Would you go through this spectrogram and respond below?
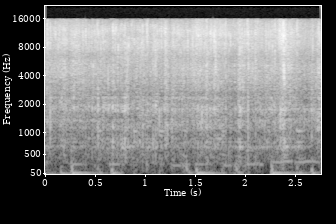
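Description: Tortilla soup ingredients sizzle steadily in a pan over medium-high heat, left to catch and burn onto the bottom, with a soft repeated knocking of stirring throughout and no talking.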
